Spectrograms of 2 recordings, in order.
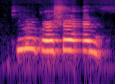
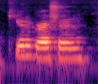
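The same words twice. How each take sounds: First: Very high squeal of affection; cute aggression. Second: Said in the usual way. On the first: Real, not acted. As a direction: squeal it like you could squeeze the dog.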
